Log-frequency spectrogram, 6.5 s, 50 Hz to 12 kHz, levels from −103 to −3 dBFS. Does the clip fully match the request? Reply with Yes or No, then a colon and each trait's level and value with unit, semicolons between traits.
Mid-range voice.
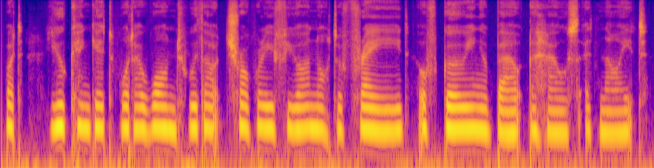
Yes: medium, 175 Hz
